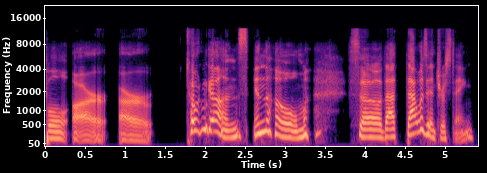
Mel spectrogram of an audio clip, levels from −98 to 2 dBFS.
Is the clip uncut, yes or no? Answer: yes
